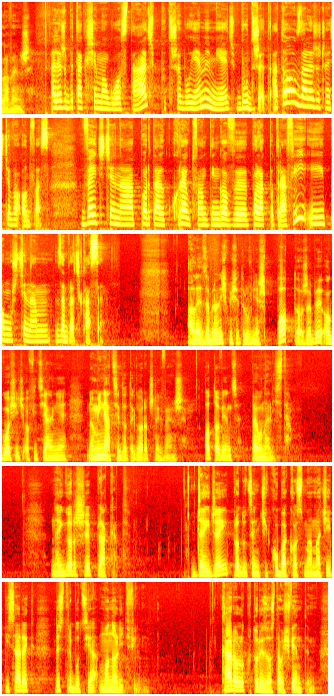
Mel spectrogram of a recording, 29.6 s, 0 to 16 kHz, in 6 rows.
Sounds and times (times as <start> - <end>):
Speech: 12.7 - 19.3, 20.6 - 21.7, 22.6 - 27.0.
